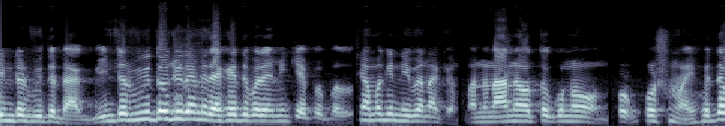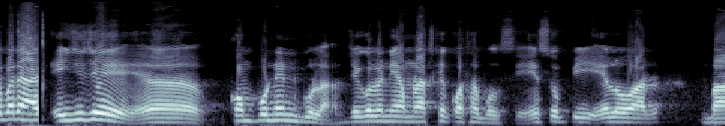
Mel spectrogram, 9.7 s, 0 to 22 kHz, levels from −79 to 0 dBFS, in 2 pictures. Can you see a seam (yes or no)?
yes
